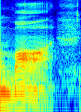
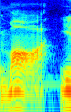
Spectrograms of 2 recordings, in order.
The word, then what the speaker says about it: Maw: Southern me pronounces it Maw, like the word for mom.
